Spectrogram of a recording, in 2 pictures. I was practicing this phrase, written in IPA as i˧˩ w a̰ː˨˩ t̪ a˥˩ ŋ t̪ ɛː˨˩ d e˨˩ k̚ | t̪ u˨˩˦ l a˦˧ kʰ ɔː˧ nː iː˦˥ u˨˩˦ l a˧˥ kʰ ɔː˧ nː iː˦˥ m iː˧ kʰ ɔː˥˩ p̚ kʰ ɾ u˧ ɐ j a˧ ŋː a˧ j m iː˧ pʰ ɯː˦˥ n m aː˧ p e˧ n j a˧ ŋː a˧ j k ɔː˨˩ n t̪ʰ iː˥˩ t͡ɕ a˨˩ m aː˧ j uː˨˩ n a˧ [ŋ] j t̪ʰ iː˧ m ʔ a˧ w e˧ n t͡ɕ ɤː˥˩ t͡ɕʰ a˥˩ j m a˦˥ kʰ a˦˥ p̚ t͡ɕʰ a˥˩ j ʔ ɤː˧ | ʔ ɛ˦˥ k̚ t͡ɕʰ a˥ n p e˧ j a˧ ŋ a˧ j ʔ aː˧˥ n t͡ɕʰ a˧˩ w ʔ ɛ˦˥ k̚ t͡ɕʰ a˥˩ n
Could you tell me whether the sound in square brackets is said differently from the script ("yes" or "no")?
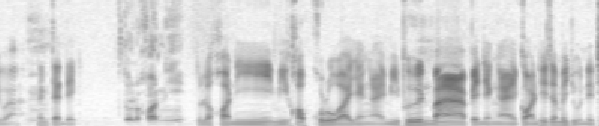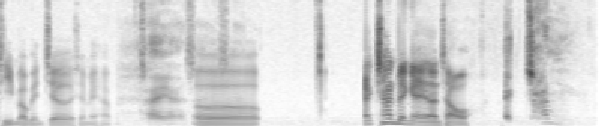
yes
